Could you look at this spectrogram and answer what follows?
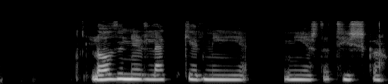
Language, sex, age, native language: Icelandic, female, 18-19, Icelandic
